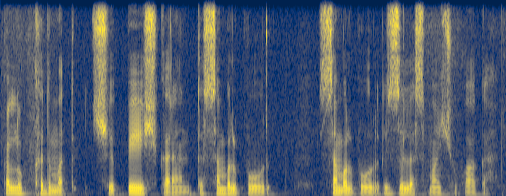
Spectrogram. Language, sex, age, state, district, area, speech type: Kashmiri, male, 18-30, Jammu and Kashmir, Budgam, rural, read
